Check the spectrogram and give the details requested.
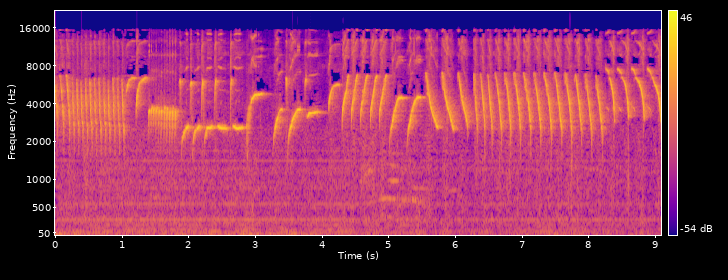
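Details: Canary song used as a tutor recording for young canaries learning to sing: a fast buzzy high trill, then rolls of lower repeated notes, rising swept whistles, and a long run of rapid upswept chips, over a faint steady hum.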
